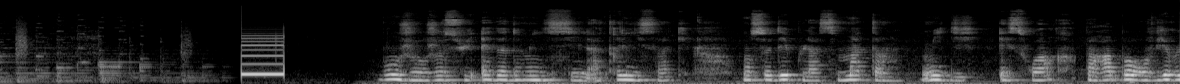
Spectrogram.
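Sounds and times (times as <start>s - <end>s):
voicemail electronic beep tone: 2.4s - 2.9s
speech: 3.8s - 11.7s.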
